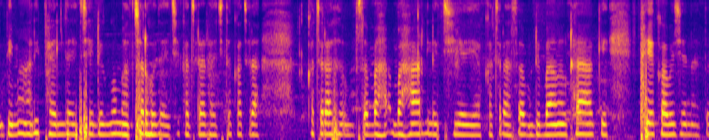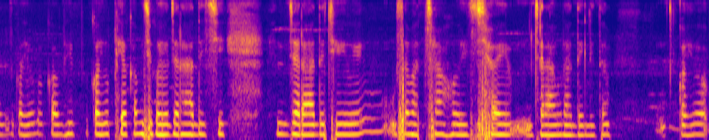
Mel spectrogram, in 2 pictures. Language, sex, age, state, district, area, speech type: Maithili, female, 18-30, Bihar, Sitamarhi, rural, spontaneous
